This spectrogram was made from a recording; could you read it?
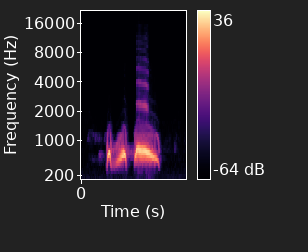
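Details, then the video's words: Spotted dove decoy calling wild doves to fight: a two-part coo, a wavering rising note followed by a longer, buzzy, slowly falling coo. "tiếng cu gáy thúc Đấu và gáy gọi bổi rừng nghe rất nhanh về cội"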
